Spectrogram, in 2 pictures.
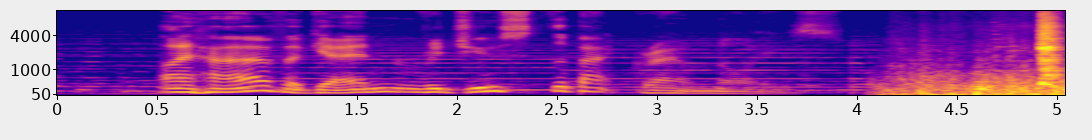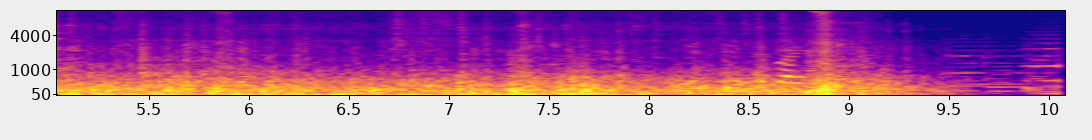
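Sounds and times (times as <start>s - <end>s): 
speech: 0.6s - 5.4s, 8.7s - 9.0s
locomotive working on the Watercress line on steep gradients in wet conditions: 4.1s - 9.9s.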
